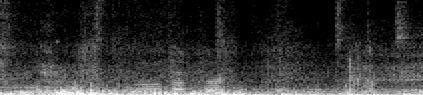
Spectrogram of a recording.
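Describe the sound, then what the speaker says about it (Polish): Strong wind blows steadily outdoors near castle ruins in Lipa, a continuous loud rumbling rush buffeting the microphone with no pauses. "Na razie tylko mocniej wieje."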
